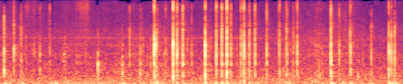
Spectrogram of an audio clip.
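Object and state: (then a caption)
Faux leather covered folder. Long black artificial nails tap and scratch a large, flat, black faux-leather-covered hard-cover folder, a leather-textured diary with gold lettering, while it is held. The result is a quiet run of sharp, bright, dry clicks and taps with no ring, over a soft scratchy rustle between them.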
